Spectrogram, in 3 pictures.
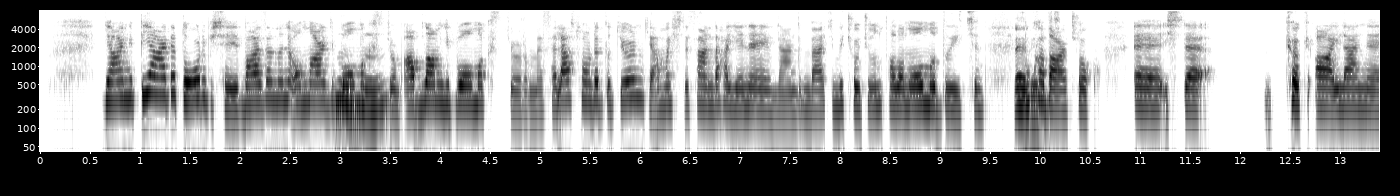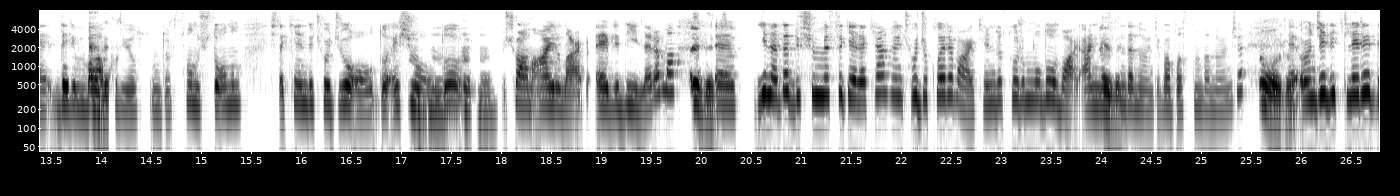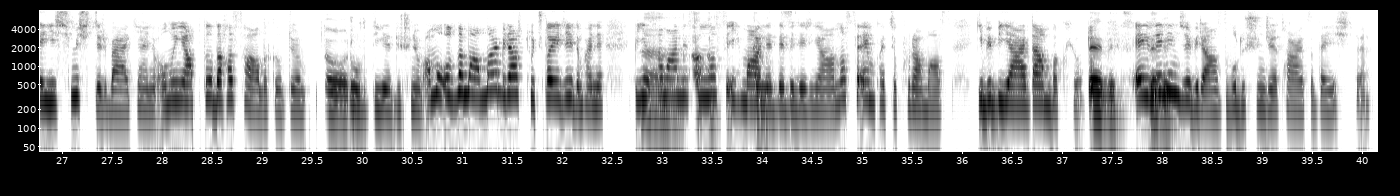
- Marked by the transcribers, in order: other background noise
- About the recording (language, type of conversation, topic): Turkish, podcast, Hayatındaki en önemli dersi neydi ve bunu nereden öğrendin?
